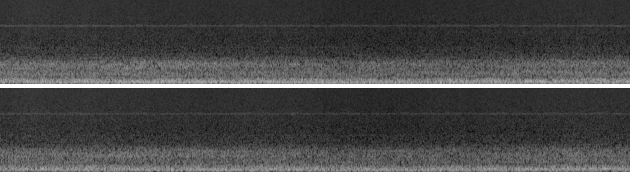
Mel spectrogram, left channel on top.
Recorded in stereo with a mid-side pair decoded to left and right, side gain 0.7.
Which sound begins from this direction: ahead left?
An insect, at 0.0 s.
